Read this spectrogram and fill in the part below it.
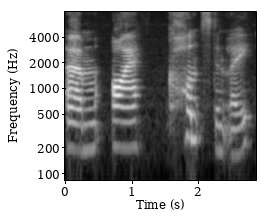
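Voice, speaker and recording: A woman's voice: medium pitch, very slow, bright, forceful tone. Woman, Essex accent, thirties, casual home vlog, waffly and full of ums. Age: 30s. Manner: rambling, chatty, jumps between subjects with many ums. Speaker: vlogger. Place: indoors at home.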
